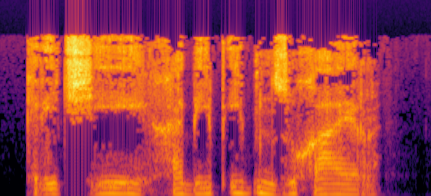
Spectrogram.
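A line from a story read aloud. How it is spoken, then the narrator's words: Vile hiss over cacophony. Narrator (Russian): прошипел на фоне нескончаемой какофонии мерзкий голос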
